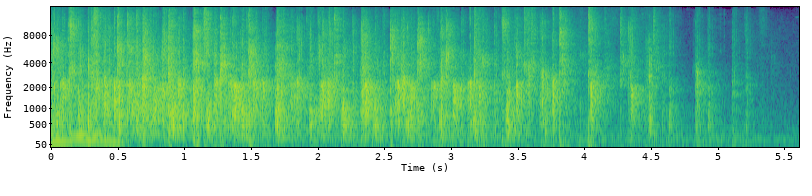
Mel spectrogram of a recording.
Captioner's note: audience applauding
